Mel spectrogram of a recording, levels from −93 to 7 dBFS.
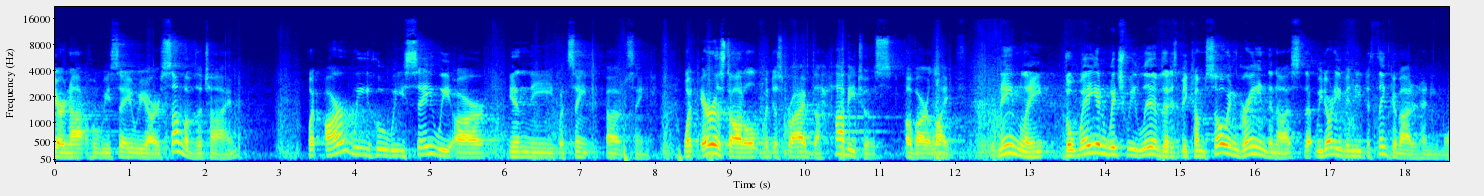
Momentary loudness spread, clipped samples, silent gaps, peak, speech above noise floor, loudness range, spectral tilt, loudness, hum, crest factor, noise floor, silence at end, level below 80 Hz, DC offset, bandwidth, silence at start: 14 LU; under 0.1%; none; -10 dBFS; 23 dB; 5 LU; -6 dB/octave; -29 LUFS; none; 20 dB; -51 dBFS; 0 s; -60 dBFS; under 0.1%; 15 kHz; 0 s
